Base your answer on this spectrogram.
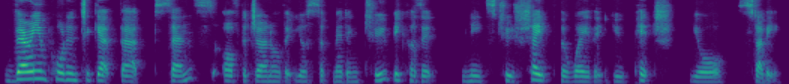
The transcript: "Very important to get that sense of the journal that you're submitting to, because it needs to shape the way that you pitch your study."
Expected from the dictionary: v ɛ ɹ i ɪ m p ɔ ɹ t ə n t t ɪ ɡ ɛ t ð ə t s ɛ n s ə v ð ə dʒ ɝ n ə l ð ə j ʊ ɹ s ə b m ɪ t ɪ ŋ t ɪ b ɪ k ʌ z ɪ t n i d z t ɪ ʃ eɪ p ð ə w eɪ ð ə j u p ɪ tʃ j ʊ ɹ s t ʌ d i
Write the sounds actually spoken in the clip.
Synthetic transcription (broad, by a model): v ɛ ɹ i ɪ m p ɔ ɹ t n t t ɪ ɡ ɛ t ð ə t s ɛ n s ə v ð ə dʒ ɝ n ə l ð ə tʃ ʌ ɹ s ə b m ɪ t ɪ ŋ t ɪ b ɪ k ʌ z ɪ t n i d z t ɪ ʃ eɪ p ð ə w eɪ ð ə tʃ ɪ p ɪ tʃ j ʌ ɹ s t ʌ d i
